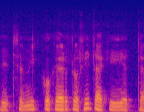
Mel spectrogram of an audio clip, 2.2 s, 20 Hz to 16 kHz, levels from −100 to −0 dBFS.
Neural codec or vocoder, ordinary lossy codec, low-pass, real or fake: none; none; 14.4 kHz; real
